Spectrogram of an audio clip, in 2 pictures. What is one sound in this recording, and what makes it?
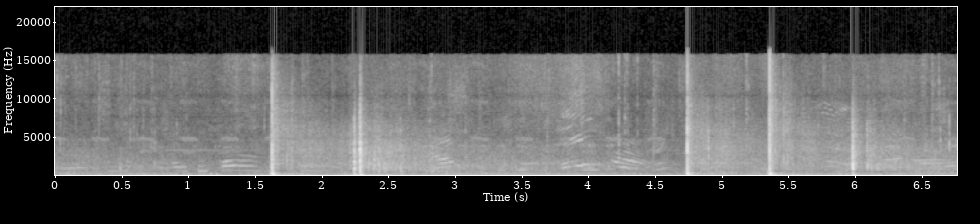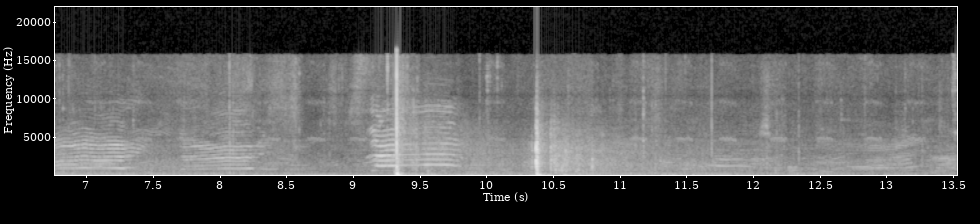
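Rockets whistle as they shoot upward.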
